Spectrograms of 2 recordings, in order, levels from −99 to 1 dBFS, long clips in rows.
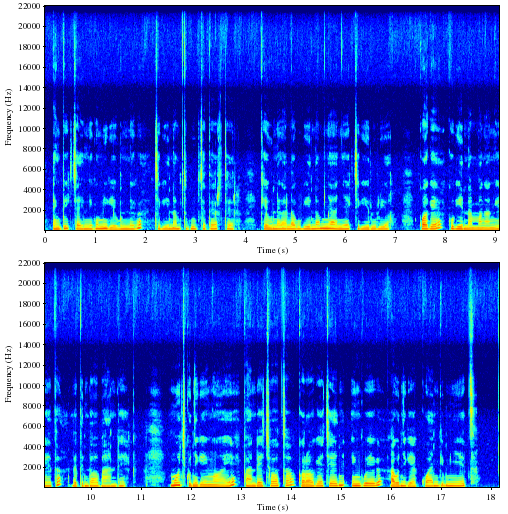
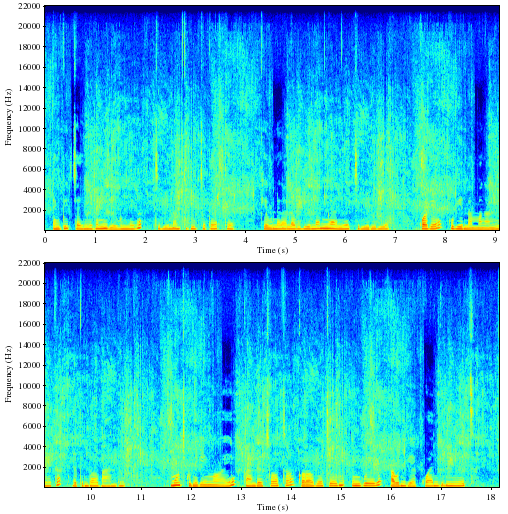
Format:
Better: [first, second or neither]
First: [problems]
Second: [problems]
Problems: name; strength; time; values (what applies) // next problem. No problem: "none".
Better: first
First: none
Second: background sound (Tearing); 13 dB below the speech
